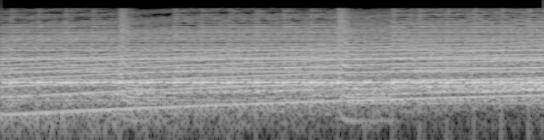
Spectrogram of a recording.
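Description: Electronic dance-remix build-up: a synth riser whose stacked tones glide slowly and steadily upward in pitch, with the kick drum dropped out.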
